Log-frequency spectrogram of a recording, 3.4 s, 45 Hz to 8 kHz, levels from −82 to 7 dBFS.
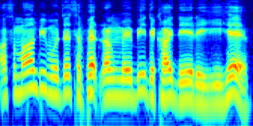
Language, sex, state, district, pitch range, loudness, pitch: Hindi, male, Arunachal Pradesh, Lower Dibang Valley, 145-185 Hz, -19 LUFS, 155 Hz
